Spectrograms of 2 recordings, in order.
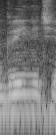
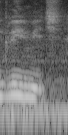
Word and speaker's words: Greenwich: So yung hindi po siya green guys ha. Greenich yun. Ko lang po alam i-pronounce yung word na yun. So greenich po yun. Hindi greench.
